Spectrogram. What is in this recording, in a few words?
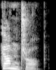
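"gumdrop", British English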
